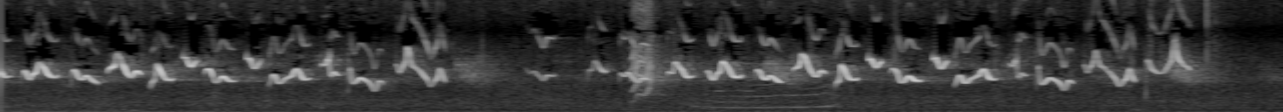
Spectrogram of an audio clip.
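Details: Ultramarine grosbeak battling its reflection in a mirror sings steady runs of high, zigzag whistled notes in two long bursts, with a brief click-like sound between them.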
